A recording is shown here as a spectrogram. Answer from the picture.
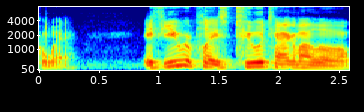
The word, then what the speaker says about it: Tagovailoa: Pronounce Tua's last name. – Tagovailoa. – Yeah, there it is.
